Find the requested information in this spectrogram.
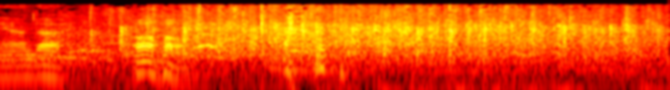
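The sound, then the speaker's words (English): Audience applause, a full, steady rush of clapping from a crowd, with a voice speaking over its opening moments. “she should get the applause for sure.”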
